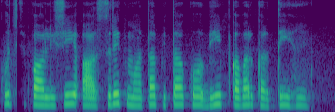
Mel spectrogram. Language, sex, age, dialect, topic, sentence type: Hindi, female, 18-24, Awadhi Bundeli, banking, statement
